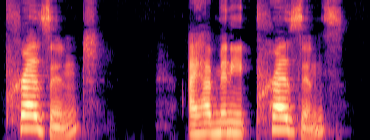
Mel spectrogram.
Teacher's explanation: I have here the word present if I put stress or if I say louder and longer the first part present I have many presents then this means like a gift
